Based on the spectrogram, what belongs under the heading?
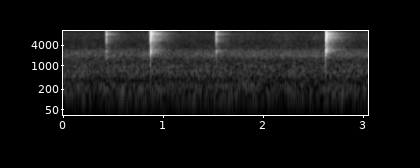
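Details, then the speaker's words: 12VDC aircon relay, with 12 V supplied to the coil. Four crisp ticks sound in a quiet room as the relay snaps over each time; the relay is good. "moment you supply the 12 volt here, then you hear the relay coin is conducting. Tuck."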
